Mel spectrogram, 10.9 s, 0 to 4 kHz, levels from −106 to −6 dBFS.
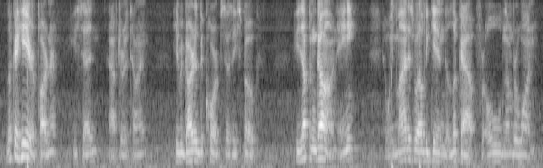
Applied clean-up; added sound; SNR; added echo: none; Coin (dropping); 11 dB; reverberation time 0.3 s.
